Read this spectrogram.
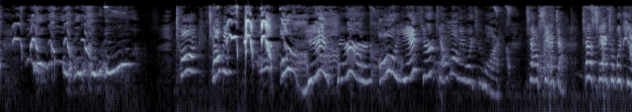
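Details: Della, a six-week-old Pomsky puppy, 'talking' indoors: high wavering whines and yowls that rise and fall in short bursts, with a brief pause near three seconds, then a longer run of bending, yodel-like cries.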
